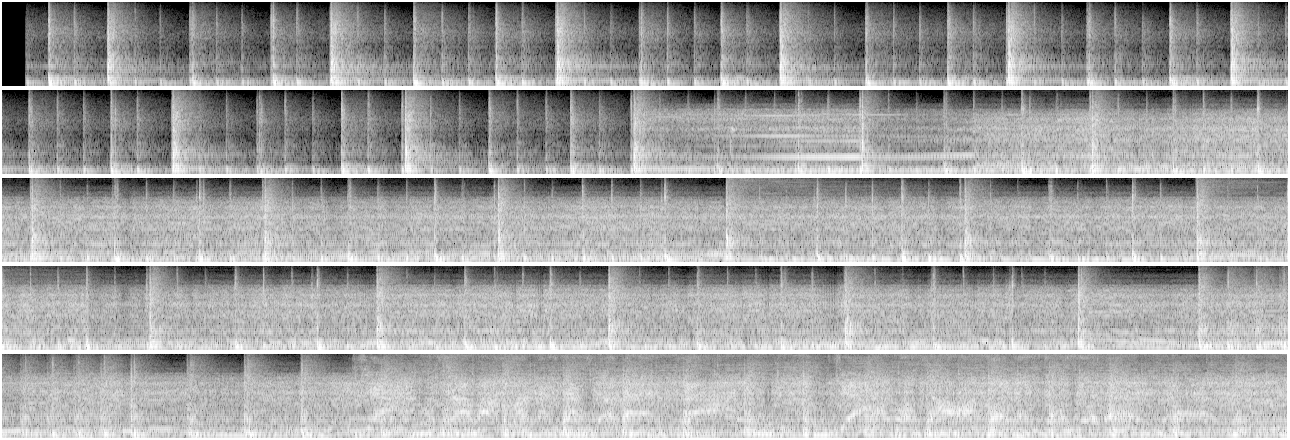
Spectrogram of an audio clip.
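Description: Live heavy rock band: the drum kit plays a beat alone for about ten seconds, then guitars and bass come in and the full band plays loud and dense.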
